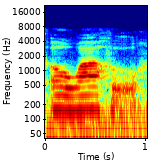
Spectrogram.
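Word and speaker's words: Oʻahu: Yes, it is pronounced as Oahu.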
